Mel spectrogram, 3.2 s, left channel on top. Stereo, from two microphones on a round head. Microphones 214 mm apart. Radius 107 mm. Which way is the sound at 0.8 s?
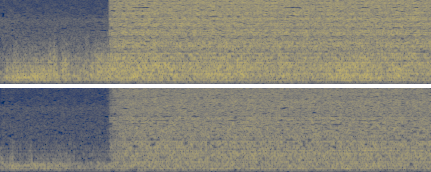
55° left (ahead or behind).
